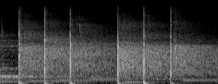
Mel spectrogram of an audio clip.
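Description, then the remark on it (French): A class of pupils claps together in a steady rhythmic beat for a girl who drew a vertical straight line on the board, about seven sharp, fairly loud claps in a couple of seconds, with a faint hum behind and no talking. “Très bien, applaudissez pour notre ami.”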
